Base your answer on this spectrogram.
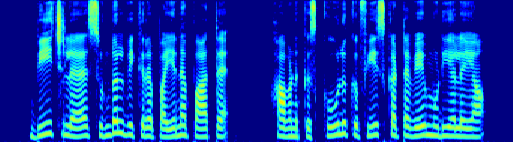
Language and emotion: Tamil, sad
